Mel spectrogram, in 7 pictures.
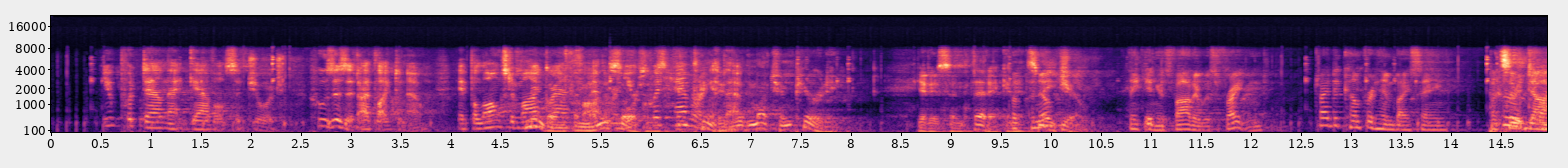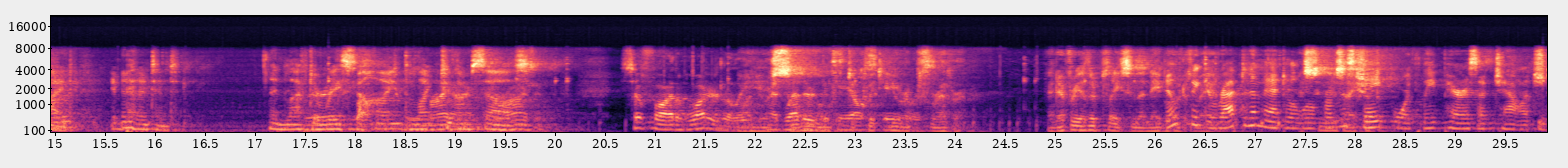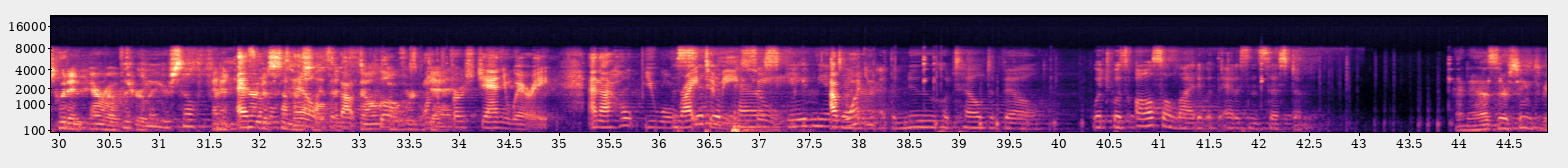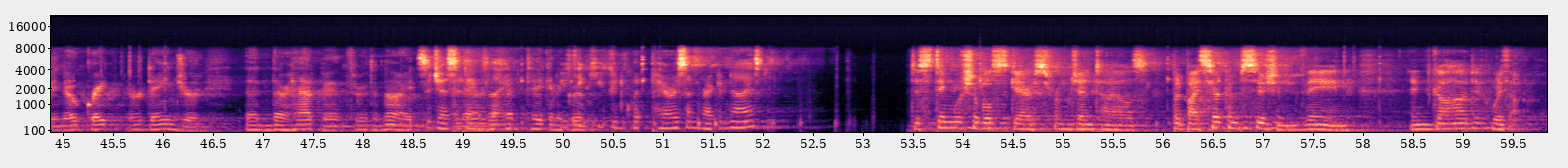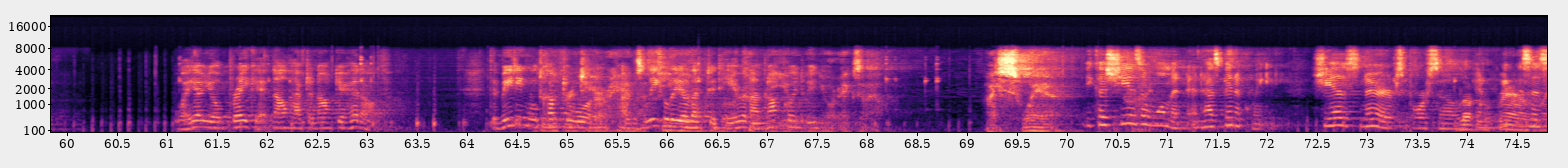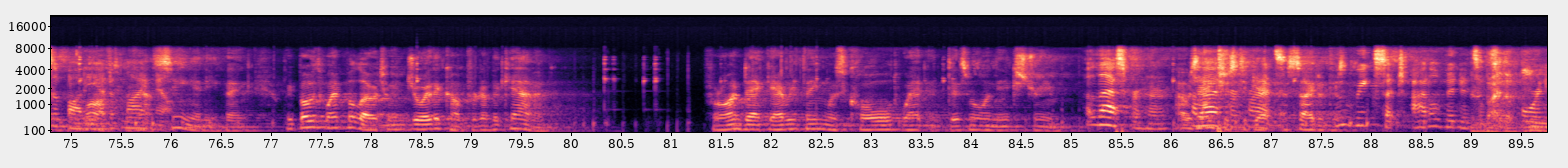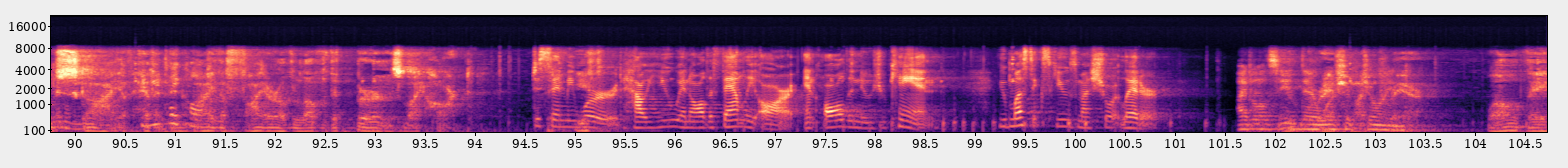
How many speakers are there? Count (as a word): ten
